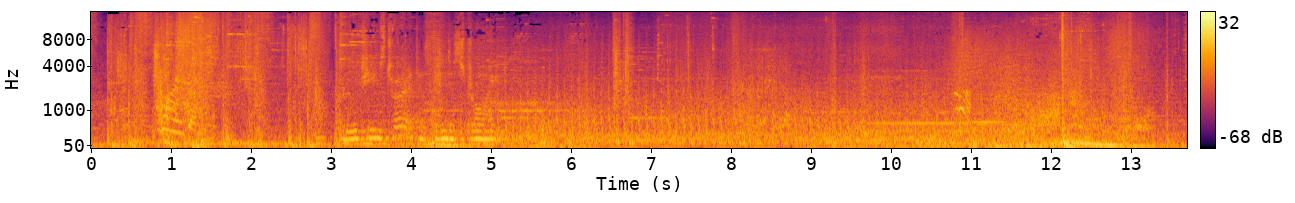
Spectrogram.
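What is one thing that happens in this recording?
Magic spells whoosh and crackle amid clashing battle effects.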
